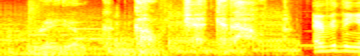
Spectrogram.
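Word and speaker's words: Ryuk: and he wants to be entertained don't trust riot hey kid it's pronounced ryokan go check it out everything else was objectively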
